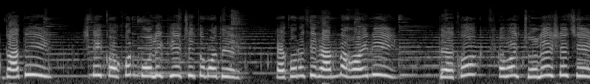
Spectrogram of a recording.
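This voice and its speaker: An eager, kind village child from a cartoon moral tale. The voice is extremely high and earnest, with faint music underneath. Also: female voice, fairly even intonation, normal speed. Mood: impatient. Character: eager, caring young grandchild in a village cartoon. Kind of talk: animated moral story voice acting.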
